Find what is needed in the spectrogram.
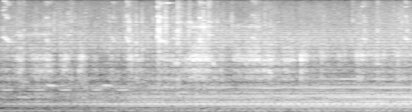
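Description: Horror-film sound effects of insects crawling from a face: a dense crackling and clicking over a low drone that steadily grows louder.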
